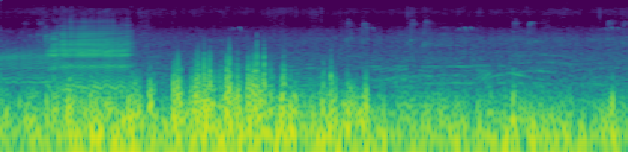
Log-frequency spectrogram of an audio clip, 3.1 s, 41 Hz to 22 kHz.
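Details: Sheep from a flock of 66 with lambs, gathered for sale. A single short, harsh bleat with stacked harmonics rings out near the start, then loud Telugu talk from people bargaining fills the rest.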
